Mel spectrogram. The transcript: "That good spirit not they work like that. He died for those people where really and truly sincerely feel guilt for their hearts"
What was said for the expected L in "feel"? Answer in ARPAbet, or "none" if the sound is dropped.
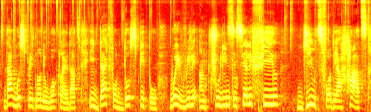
L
